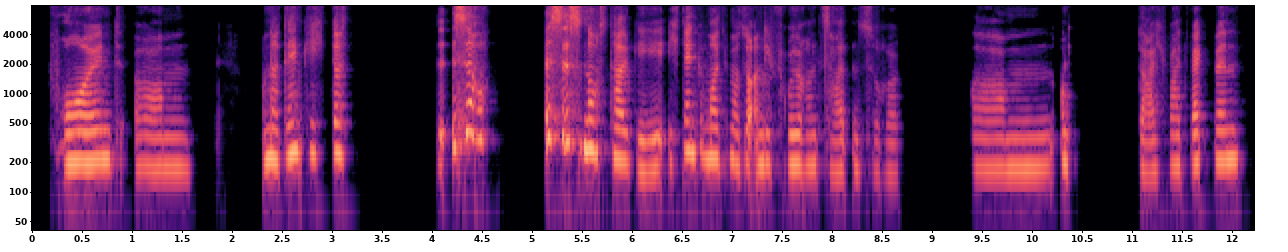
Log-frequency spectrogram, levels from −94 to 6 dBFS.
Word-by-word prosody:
Freund, 205 Hz, +1 st, +3 dB
ähm, 180 Hz, -1 st, -7 dB, 0.7 s
und 215 Hz, -, +1 dB
da 220 Hz, -, +5 dB
denke 250 Hz, +2 st, +1 dB
ich, 245 Hz, +1 st, -14 dB
das 250 Hz, -1 st, +1 dB, 1.0 s
ist 295 Hz, +5 st, +4 dB
ja 410 Hz, -, +11 dB
auch 345 Hz, -2 st, -2 dB, 0.5 s
es 355 Hz, -, +6 dB
ist 325 Hz, -3 st, +5 dB
Nostalgie. 215 Hz, -10 st, +2 dB
Ich 195 Hz, -, -12 dB
denke 260 Hz, -1 st, +2 dB
manchmal 220 Hz, -3 st, -1 dB
so 210 Hz, -, +1 dB
an 195 Hz, -, -2 dB
die 195 Hz, -, -5 dB
früheren 190 Hz, -1 st, -3 dB
Zeiten 170 Hz, +1 st, -9 dB
zurück, 160 Hz, -2 st, -15 dB, 0.7 s
ähm, 175 Hz, 0 st, -7 dB
und 200 Hz, 0 st, -4 dB, 0.7 s
da 165 Hz, -2 st, -4 dB
ich 165 Hz, +1 st, -13 dB
weit 190 Hz, 0 st, -7 dB
weg 200 Hz, 0 st, 0 dB
bin, 215 Hz, +1 st, 0 dB
195 Hz, 140 wpm, -22 LUFS, 180-225 Hz, 1.0 s, ja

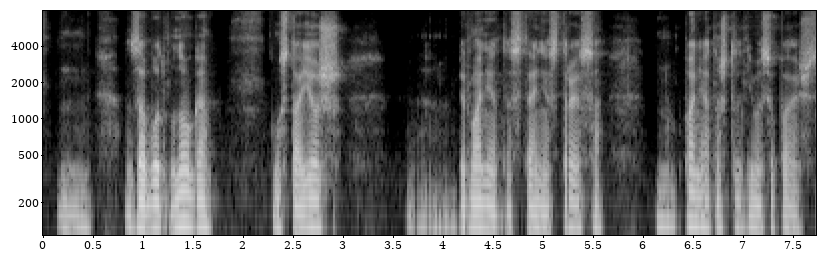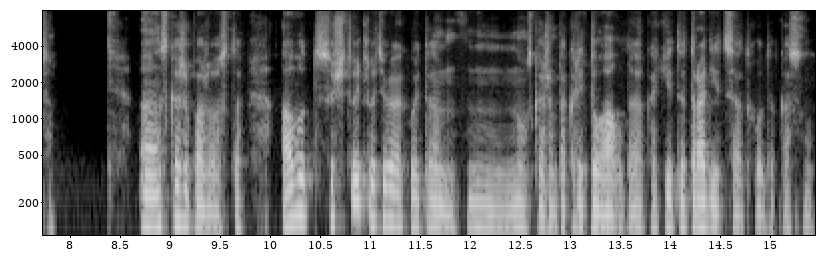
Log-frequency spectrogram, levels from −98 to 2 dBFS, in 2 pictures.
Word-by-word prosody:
м, 95 Hz, -1 st, -7 dB, 0.3 s
забот 100 Hz, 0 st, +3 dB
много, 110 Hz, -4 st, +3 dB, 0.6 s
устаешь, 105 Hz, +3 st, +3 dB, 0.6 s
э, -, -, -14 dB, 0.5 s
перманентное 95 Hz, -3 st, +1 dB
состояние 90 Hz, +1 st, +1 dB
стресса. 100 Hz, -1 st, 0 dB, 0.5 s
Ну 115 Hz, +2 st, -7 dB
понятно, 105 Hz, -5 st, 0 dB
что 105 Hz, +1 st, -2 dB
не 100 Hz, -, -7 dB
высыпаешься. 90 Hz, -2 st, -2 dB, 0.9 s
А 115 Hz, 0 st, +5 dB
скажи, 130 Hz, 0 st, +2 dB
пожалуйста, 85 Hz, -4 st, -1 dB, 0.4 s
а 120 Hz, -, +6 dB
вот 160 Hz, +2 st, 0 dB
существует 105 Hz, -7 st, +2 dB
ли -, -, +3 dB
у -, -, -1 dB
тебя 135 Hz, -1 st, +2 dB
какой-то, 115 Hz, -3 st, -2 dB, 0.3 s
хм, 90 Hz, -4 st, -3 dB
ну, 95 Hz, -1 st, -2 dB
скажем 90 Hz, -2 st, -3 dB
так, 120 Hz, -, -5 dB
ритуал, 85 Hz, -7 st, +2 dB
да, 90 Hz, +5 st, -4 dB
какие-то 100 Hz, +2 st, -3 dB
традиции 100 Hz, -3 st, +2 dB
отхода -, -, -8 dB
ко -, -, -9 dB
сну? 80 Hz, 0 st, -1 dB
100 Hz, 130 wpm, -24 LUFS, 90-110 Hz, 0.9 s, а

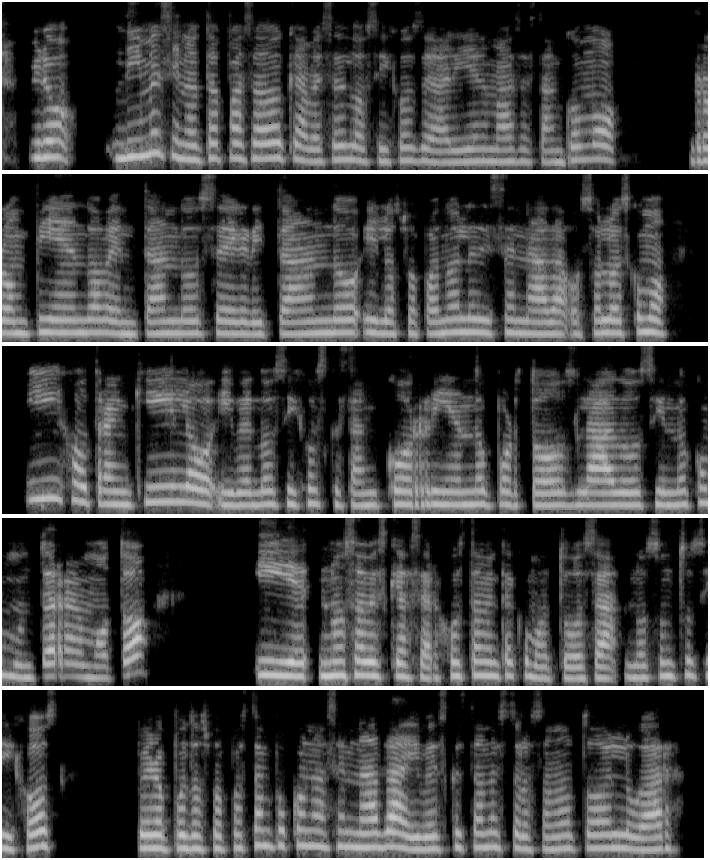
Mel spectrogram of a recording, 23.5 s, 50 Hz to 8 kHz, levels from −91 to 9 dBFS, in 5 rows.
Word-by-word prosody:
Pero, 280 Hz, 0 st, +1 dB, 0.2 s
dime 295 Hz, +6 st, +2 dB
si 300 Hz, -3 st, -3 dB
no 245 Hz, -2 st, -1 dB
te 265 Hz, -, -2 dB
ha -, -, -3 dB
pasado, 265 Hz, 0 st, 0 dB
que 250 Hz, -, -5 dB
a 230 Hz, -, -1 dB
veces 215 Hz, +3 st, -4 dB
los 225 Hz, -3 st, -5 dB
hijos 220 Hz, +1 st, -6 dB
de 215 Hz, -2 st, -4 dB
alguien 205 Hz, +2 st, -4 dB
más, 210 Hz, 0 st, -4 dB
están 200 Hz, -1 st, -8 dB
como 235 Hz, 0 st, -4 dB, 0.4 s
rompiendo, 220 Hz, +1 st, 0 dB
aventándose, 210 Hz, 0 st, -1 dB
gritando, 205 Hz, +2 st, -1 dB
y 225 Hz, -1 st, -1 dB
los 205 Hz, -1 st, -3 dB
papás 205 Hz, -1 st, -4 dB
no 225 Hz, +1 st, 0 dB
les 230 Hz, 0 st, +1 dB
dicen 220 Hz, 0 st, -2 dB
nada, 205 Hz, -1 st, +1 dB
o 205 Hz, -, -6 dB
solo 220 Hz, +3 st, 0 dB
es 215 Hz, -1 st, -3 dB
como: 235 Hz, -4 st, 0 dB, 0.4 s
"Hijo, 315 Hz, -3 st, +1 dB
tranquilo", 245 Hz, +2 st, +2 dB
y 215 Hz, -, 0 dB
ves 215 Hz, 0 st, 0 dB
los 225 Hz, 0 st, -2 dB
hijos 230 Hz, +1 st, -3 dB
que 225 Hz, -, -6 dB
están 210 Hz, +1 st, -3 dB
corriendo 225 Hz, 0 st, +1 dB
por 220 Hz, -1 st, -3 dB
todos 210 Hz, 0 st, 0 dB
lados, 215 Hz, -1 st, +3 dB
siendo 220 Hz, 0 st, -1 dB
como 245 Hz, -2 st, -2 dB
un 205 Hz, -1 st, -2 dB
terremoto, 225 Hz, +4 st, +1 dB, 0.7 s
y 250 Hz, -2 st, +6 dB
eh, 230 Hz, -, +3 dB
no 240 Hz, +1 st, +5 dB
sabes 240 Hz, -2 st, +4 dB
qué 230 Hz, -, +1 dB
hacer, 200 Hz, -3 st, -2 dB
justamente 240 Hz, +2 st, 0 dB
como 205 Hz, -5 st, -3 dB
tú, 195 Hz, -, -4 dB
o 195 Hz, -, 0 dB
sea, 195 Hz, -1 st, +1 dB
no 205 Hz, -1 st, -3 dB
son 235 Hz, +2 st, -1 dB
tus 240 Hz, +1 st, -5 dB
hijos, 235 Hz, +3 st, +2 dB, 0.5 s
pero, 230 Hz, -2 st, +4 dB
pues, 230 Hz, +1 st, +2 dB
los 220 Hz, -2 st, 0 dB
papás 225 Hz, +1 st, -3 dB
tampoco 275 Hz, 0 st, -1 dB
no 270 Hz, -, +1 dB
hacen 255 Hz, +1 st, -1 dB
nada, 245 Hz, 0 st, +5 dB
y 210 Hz, -, +4 dB
ves 210 Hz, 0 st, 0 dB
que 250 Hz, -, -1 dB
están 245 Hz, +1 st, -2 dB
destrozando 220 Hz, -2 st, -2 dB
todo 230 Hz, +2 st, 0 dB
el 235 Hz, 0 st, +2 dB
lugar. 210 Hz, 0 st, +1 dB
225 Hz, 200 wpm, -22 LUFS, 210-240 Hz, 0.7 s, y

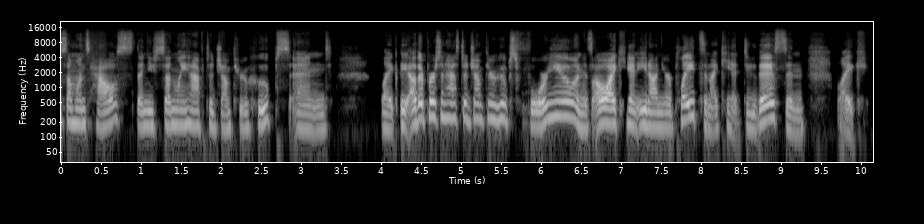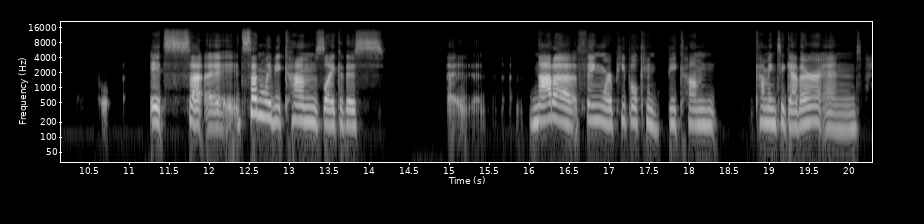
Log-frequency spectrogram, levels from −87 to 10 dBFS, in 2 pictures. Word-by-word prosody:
someone's 190 Hz, -1 st, -4 dB
house, 190 Hz, +7 st, -3 dB
then 170 Hz, 0 st, -4 dB
you 170 Hz, -, -4 dB
suddenly 175 Hz, +2 st, -4 dB
have 170 Hz, -2 st, -2 dB
to 170 Hz, -, -9 dB
jump 150 Hz, 0 st, -7 dB
through 155 Hz, -, -9 dB
hoops 180 Hz, +7 st, -5 dB
and 145 Hz, -2 st, -9 dB, 0.6 s
like -, -, -5 dB
the -, -, 0 dB
other 240 Hz, -, +4 dB
person 260 Hz, -1 st, +1 dB
has 240 Hz, -1 st, -3 dB
to 245 Hz, -, -4 dB
jump 235 Hz, +2 st, -5 dB
through 235 Hz, -2 st, -4 dB
hoops 230 Hz, -4 st, -4 dB
for 165 Hz, +2 st, -2 dB
you 260 Hz, +2 st, 0 dB
and 175 Hz, -9 st, -2 dB
it's, 145 Hz, -, -9 dB
"Oh, 195 Hz, -, +5 dB
I 190 Hz, -1 st, +8 dB
can't 185 Hz, 0 st, -3 dB
eat 175 Hz, 0 st, 0 dB
on 160 Hz, 0 st, 0 dB
your 155 Hz, -1 st, -7 dB
plates 235 Hz, -, -1 dB
and 130 Hz, -, -5 dB
I 140 Hz, -, -5 dB
can't -, -, -12 dB
do 150 Hz, -2 st, -9 dB
this." 235 Hz, -, +3 dB
And -, -, -7 dB, 0.4 s
like -, -, -7 dB, 1.2 s
it's 415 Hz, -, +1 dB
su -, -, +6 dB
it 430 Hz, -5 st, -1 dB
suddenly 280 Hz, -5 st, +5 dB
becomes 210 Hz, -2 st, 0 dB
like 185 Hz, 0 st, +1 dB
this, 175 Hz, -1 st, -3 dB, 0.8 s
uh, -, -, -6 dB, 1.0 s
not 220 Hz, +5 st, +9 dB
a 205 Hz, -6 st, +6 dB
thing 225 Hz, -2 st, -2 dB
where 185 Hz, -, 0 dB
people 205 Hz, +2 st, -7 dB
can 175 Hz, -8 st, -10 dB
become 180 Hz, -1 st, -5 dB, 0.5 s
coming 195 Hz, -2 st, -3 dB
together 185 Hz, +3 st, +2 dB
and 150 Hz, -1 st, -8 dB
190 Hz, 165 wpm, -23 LUFS, 170-225 Hz, 1.2 s, not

